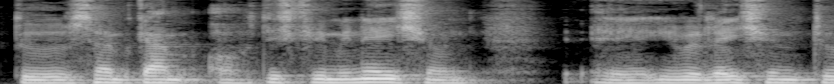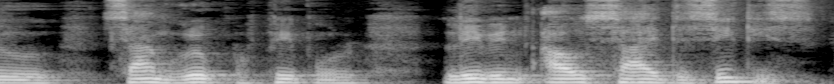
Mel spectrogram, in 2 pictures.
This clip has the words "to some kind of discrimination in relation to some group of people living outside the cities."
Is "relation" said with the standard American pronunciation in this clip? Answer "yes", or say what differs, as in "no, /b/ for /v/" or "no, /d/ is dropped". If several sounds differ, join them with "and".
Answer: yes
